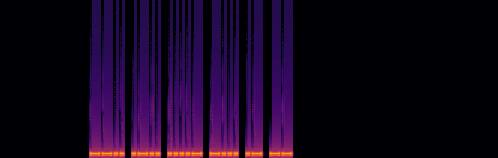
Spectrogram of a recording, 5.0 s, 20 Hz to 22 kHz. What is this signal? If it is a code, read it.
Morse code, heard as a keyed tone, about 40 wpm, 700 Hz. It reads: ZL4BAM
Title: DXCC-100 Call Signs - 6 Characters - 40wpm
